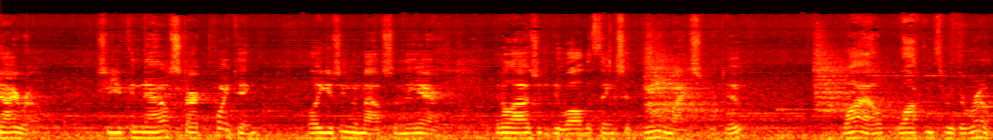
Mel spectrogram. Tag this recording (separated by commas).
Speech, Music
